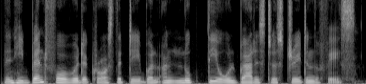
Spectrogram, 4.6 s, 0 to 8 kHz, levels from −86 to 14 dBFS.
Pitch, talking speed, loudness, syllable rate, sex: 170 Hz, 210 wpm, -18 LUFS, 5.1 syllables/s, female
